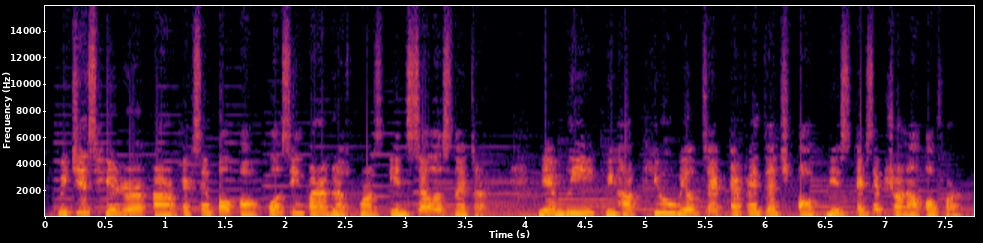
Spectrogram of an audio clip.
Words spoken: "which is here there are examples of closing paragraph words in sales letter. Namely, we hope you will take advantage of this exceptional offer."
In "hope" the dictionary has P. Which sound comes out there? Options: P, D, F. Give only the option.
F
